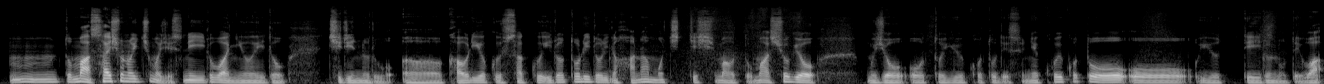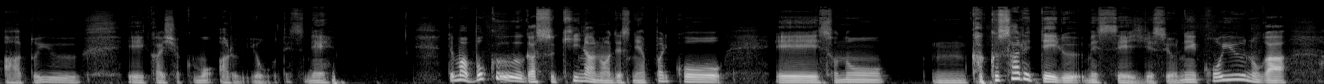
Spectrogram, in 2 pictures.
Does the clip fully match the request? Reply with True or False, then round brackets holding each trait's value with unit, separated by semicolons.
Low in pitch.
True (95 Hz)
